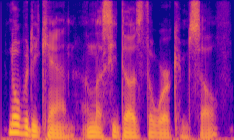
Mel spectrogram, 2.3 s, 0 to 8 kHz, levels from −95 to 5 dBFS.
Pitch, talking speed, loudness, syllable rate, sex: 95 Hz, 180 wpm, -19 LUFS, 5.7 syllables/s, male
